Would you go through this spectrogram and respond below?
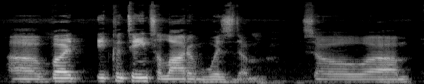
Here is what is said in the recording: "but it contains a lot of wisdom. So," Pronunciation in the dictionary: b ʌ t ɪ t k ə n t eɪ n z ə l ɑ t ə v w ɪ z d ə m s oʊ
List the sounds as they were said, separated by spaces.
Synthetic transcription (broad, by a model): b ʌ t ɪ t k ə n t eɪ n z ə l ɑ t ə v w ɪ z d ə m s oʊ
